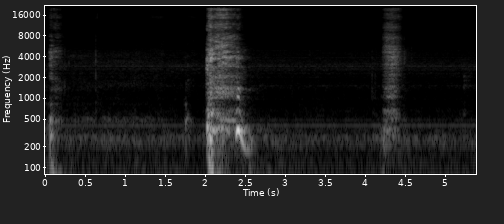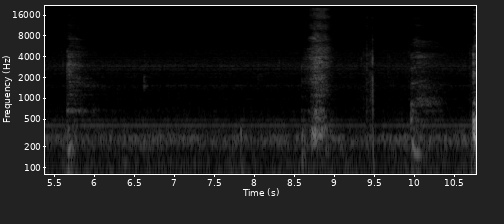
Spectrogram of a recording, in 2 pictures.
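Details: A prolonged coughing fit: one harsh burst, then several smaller coughs spaced by quiet pauses over about ten seconds. The cough came on suddenly and worsened, with tears and nonstop coughing despite changing positions.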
